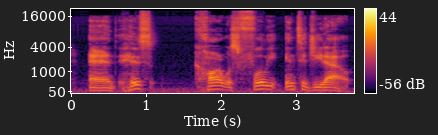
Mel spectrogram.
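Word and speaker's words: Integy: he's from Britain, and he called it Integi, and I kept on calling it Integi until I realized it's I'm saying it wrong. It's Intege, but yeah, that was one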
